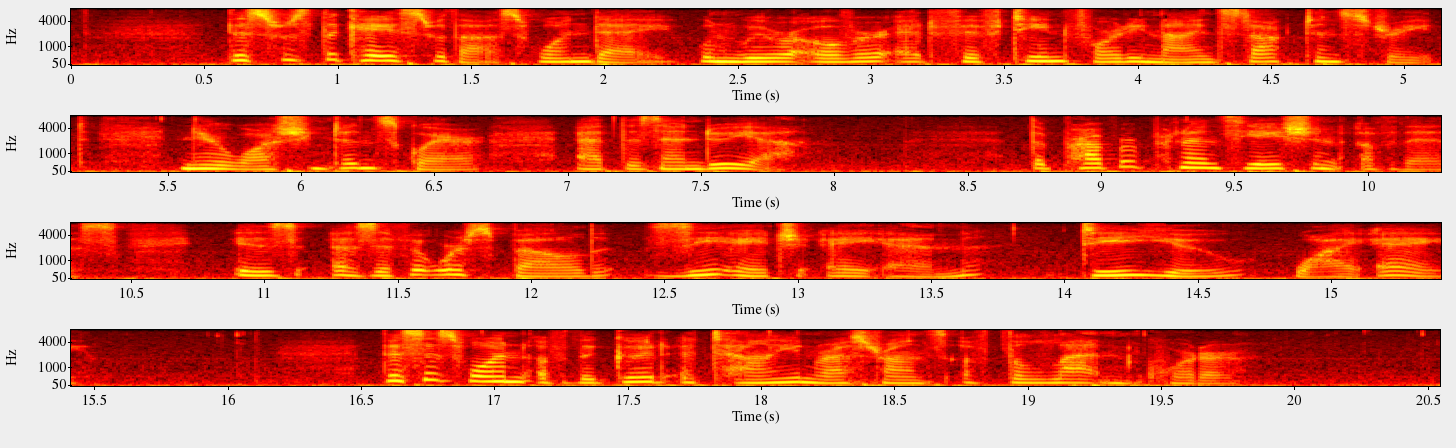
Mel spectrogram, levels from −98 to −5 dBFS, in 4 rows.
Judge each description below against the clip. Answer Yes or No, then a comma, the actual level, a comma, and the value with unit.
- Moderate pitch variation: Yes, average, 4.3 semitones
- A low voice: No, high, 195 Hz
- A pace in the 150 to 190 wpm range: No, average, 140 wpm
